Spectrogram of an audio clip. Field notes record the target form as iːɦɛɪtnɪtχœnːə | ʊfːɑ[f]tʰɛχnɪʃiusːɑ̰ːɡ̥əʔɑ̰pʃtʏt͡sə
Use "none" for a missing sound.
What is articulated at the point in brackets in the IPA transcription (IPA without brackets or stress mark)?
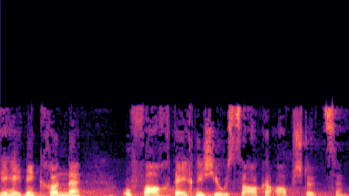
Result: χ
